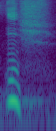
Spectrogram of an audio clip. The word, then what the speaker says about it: Ish: The name of God for today is Ish, and yes, the pronunciation is like double E, Ish.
